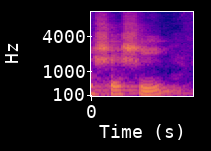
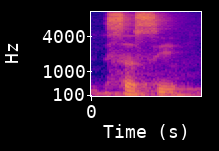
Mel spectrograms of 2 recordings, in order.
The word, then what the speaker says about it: Shashi: And when I went there, the receptionist, she asked me, Shashi, what's your name? So I said, Sassi.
